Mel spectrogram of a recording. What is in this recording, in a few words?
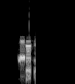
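Police Spec Ops Tac, radio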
